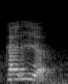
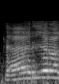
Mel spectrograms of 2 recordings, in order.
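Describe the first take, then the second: First: The first vowel is short. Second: The first vowel is long. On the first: The speaker calls it right. "കരിയർ എന്നാണ് അതിന്റെ spelling" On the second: The speaker calls it wrong. "കാരിയർ അല്ല കേട്ടോ"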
